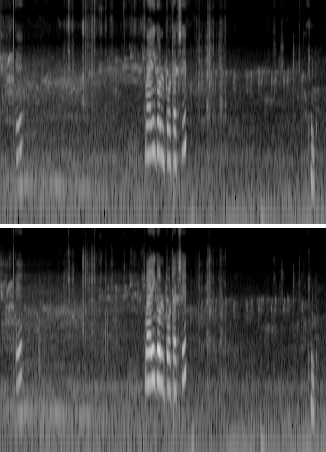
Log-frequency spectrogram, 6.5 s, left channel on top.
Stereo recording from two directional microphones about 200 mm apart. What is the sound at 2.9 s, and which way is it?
Speech, 40° right (ahead or behind).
